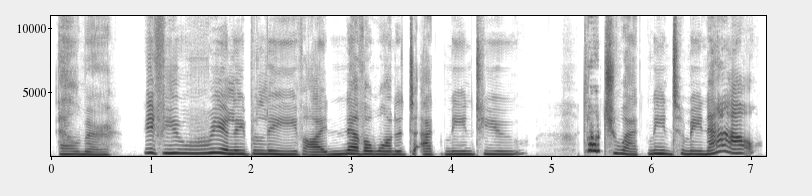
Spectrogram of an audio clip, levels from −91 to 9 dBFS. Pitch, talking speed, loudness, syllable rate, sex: 255 Hz, 160 wpm, -18 LUFS, 4.3 syllables/s, female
